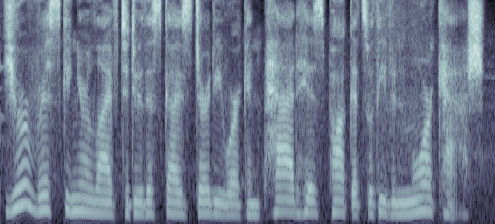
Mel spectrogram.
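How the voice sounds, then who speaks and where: Game role: calculating woman detective played by an actress, deep for a woman, unruffled and persuasive. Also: moderate pace, a little mellow, slight background noise, lightly acted. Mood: coolly pressuring. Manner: composed, sly, persuasive. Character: cool, shrewd, calculating female investigator. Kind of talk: video game voice-over.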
